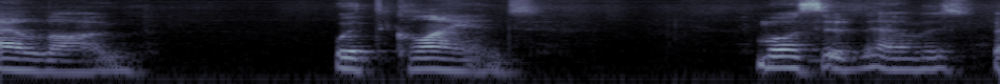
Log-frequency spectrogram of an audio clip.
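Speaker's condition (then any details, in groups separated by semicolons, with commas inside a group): ALS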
